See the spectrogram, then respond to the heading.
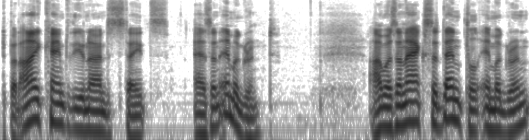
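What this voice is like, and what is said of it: Non-American, partly British-sounding accent. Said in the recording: “I was not born an American. I imagine that my voice tells you that ... my dear British friends now tell me that I no longer talk like a Britisher”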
